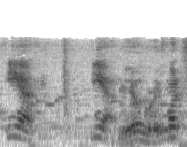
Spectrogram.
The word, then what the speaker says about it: ER: Mira, tiene un Emmy a mejor serie de ficción, perdón, por. ¿Ganó un Emmy? ¿Por cuál? ¿No sé, no. No, no tengo idea. Pronunciado ER.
